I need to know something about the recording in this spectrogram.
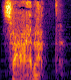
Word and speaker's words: Tzarat: Se escribe con T de Tito, Z, A, R, A, T de Tito.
